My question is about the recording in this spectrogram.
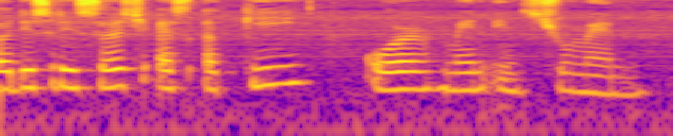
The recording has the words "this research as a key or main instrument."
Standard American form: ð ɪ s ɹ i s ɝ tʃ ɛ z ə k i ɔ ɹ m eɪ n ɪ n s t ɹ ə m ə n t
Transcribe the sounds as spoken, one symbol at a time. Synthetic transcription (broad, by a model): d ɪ s ɹ i s ɝ tʃ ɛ s ə k i ɔ ɹ m eɪ n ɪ n s t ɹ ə m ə n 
